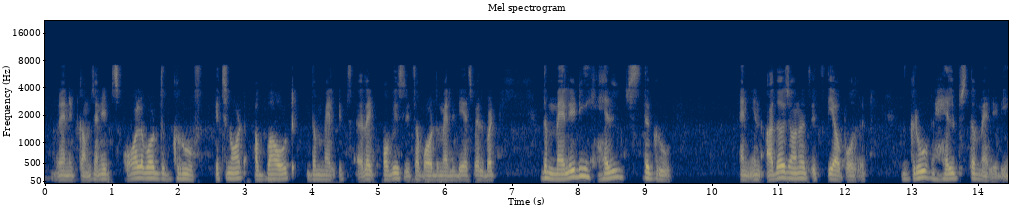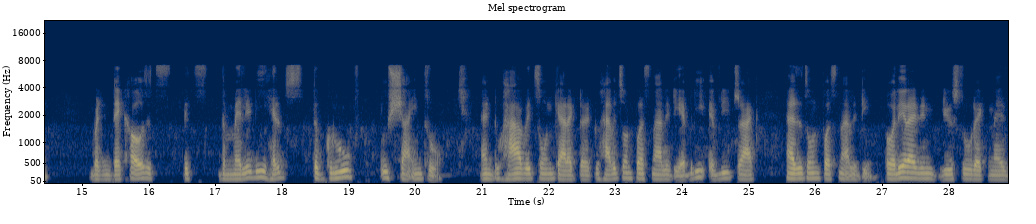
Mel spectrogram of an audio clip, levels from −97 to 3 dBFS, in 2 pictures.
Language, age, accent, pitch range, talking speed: English, 20-39, Indian, 105-125 Hz, 160 wpm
